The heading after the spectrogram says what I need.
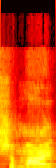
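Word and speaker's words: שמע: Pronounced shama in ancient Hebrew, written in ancient Hebrew is shay.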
